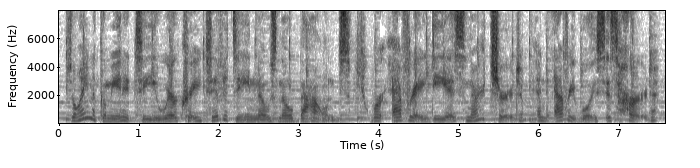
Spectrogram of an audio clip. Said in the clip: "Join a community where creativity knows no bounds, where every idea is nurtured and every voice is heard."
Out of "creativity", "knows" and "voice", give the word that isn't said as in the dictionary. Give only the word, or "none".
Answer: none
